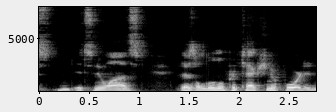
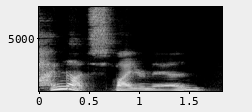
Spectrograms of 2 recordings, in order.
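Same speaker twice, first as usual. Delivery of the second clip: play-acted offended, huffy, indignant tone, swooping pitch; 4 semitones lower than usual. Retelling a six-year-old's reply to a museum guard: imitating an indignant protest. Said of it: "he became indignant, and he said".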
